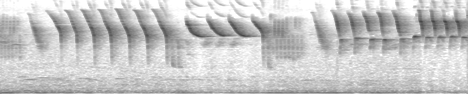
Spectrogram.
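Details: Domestic canary singing, a recording meant to train other canaries to sing: rapid runs of loud downward-sweeping notes, then a series of curved upswept notes, ending in fast clipped trills.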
